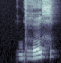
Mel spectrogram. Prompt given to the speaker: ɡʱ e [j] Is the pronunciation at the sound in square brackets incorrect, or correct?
incorrect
